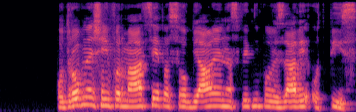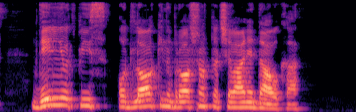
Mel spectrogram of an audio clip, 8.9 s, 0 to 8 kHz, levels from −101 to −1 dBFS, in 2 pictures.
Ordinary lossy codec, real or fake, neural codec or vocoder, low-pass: none; real; none; 7.2 kHz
